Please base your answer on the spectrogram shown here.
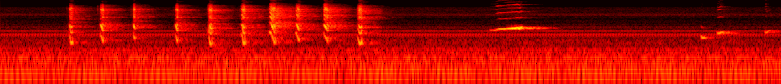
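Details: Parrot giving a quick series of about nine sharp, harsh clicking notes in under three seconds, followed by a single short whistle and two faint soft notes, over a low steady hum.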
